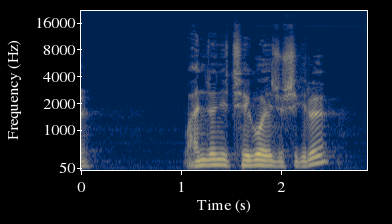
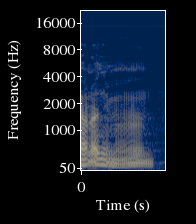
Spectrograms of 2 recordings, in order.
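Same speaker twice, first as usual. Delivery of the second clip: ordinary delivery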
